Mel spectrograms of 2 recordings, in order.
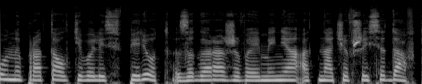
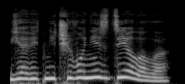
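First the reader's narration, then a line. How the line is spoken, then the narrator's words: Frightened. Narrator (Russian): Испуганно сказала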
